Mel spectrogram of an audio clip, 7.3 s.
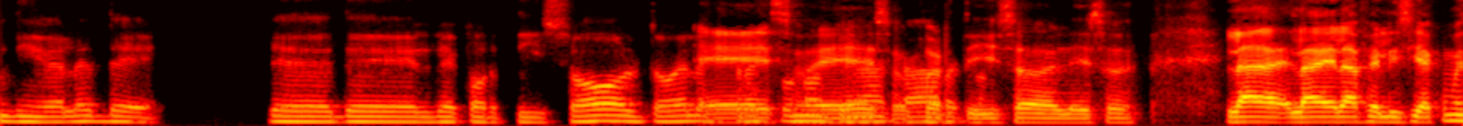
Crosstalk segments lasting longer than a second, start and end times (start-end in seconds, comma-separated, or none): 3.5-5.0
